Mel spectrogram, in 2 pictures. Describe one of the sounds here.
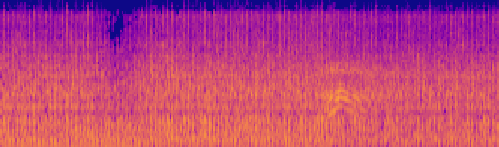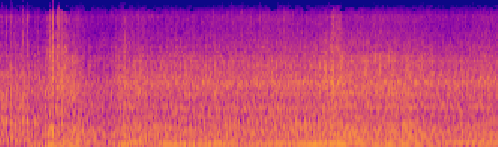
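A diesel engine runs with a steady, chugging rumble.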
